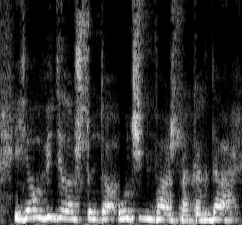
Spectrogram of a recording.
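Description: A woman at fairly high pitch and fairly quick pace with ordinary pitch variation, with audible room echo and noticeable background noise. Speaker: social worker and family counselor. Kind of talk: interview about faith and family.

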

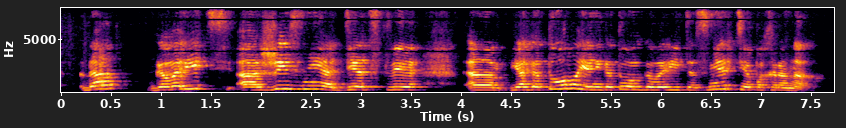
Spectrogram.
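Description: A woman's high-pitched voice at a very slow pace, with audible room echo. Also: ordinary pitch variation, very even loudness. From eastern Ukraine, Sloviansk. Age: 30s. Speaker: university lecturer. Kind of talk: interview.

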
